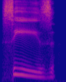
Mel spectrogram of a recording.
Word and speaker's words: sees: 好，那继续看下去，下一个要注意的重点就是 c 这个字了。c 后面，因为 Frankie 嘛，对不对？所以你后面一定要接一个 s， sees，最后面那个 s 是 z 的音， sees， sees。哎，其实好像美国也有一个蛮有名的巧克力品牌，也叫 sees，然后它就有出那个什么 butterscotch 的棒棒糖。其实大家如果去美国玩的话，也可以去买，还蛮好吃的。好，那来看到 plenty， plenty 呢，其实在这个句子里面，你有两种念法，你一个是你可以直接把 T-Y 那个 T-T-T 念出来，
